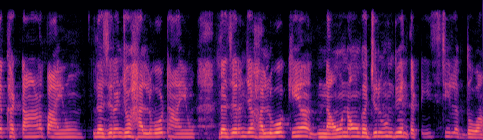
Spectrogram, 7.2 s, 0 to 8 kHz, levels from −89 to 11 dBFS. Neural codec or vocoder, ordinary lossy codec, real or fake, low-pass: vocoder, 44.1 kHz, 128 mel bands, Pupu-Vocoder; none; fake; 7.2 kHz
